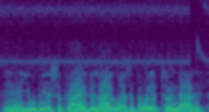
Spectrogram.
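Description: Mellow, chatty radio-comedy youth played by a man. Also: mid-range voice, lively intonation, brisk, natural voice, rough recording. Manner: folksy, informal. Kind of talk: old radio sitcom acting.

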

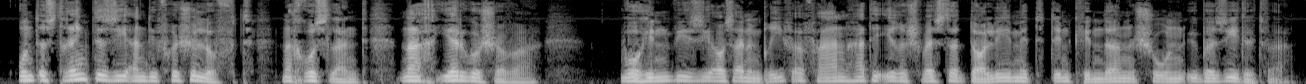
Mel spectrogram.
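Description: A man narrates a classic novel as an audiobook, measured and even. His voice sits at an ordinary pitch. The recording is dry, with no room sound. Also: dry recording.

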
